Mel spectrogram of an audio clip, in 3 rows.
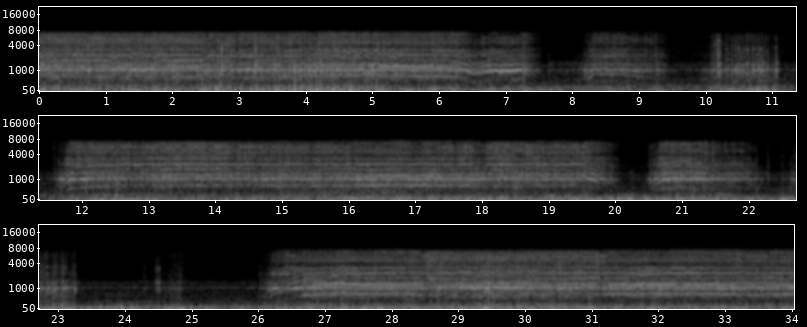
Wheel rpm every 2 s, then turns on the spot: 160, 160, 160, 90, 40, 30, 150, 160, 160, 140, 80, 10, 10, 120, 160, 160, 160.
8-10 22-24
